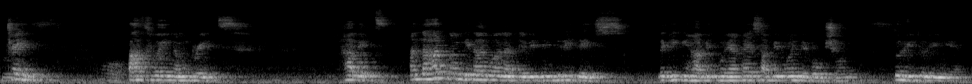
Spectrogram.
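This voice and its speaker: A woman from the Philippines preaches in a casual, lively way, laughing often and slipping into the voices of people she quotes. She is heard from a distance in a very echoey church hall. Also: medium pitch, moderate pace, a little hiss or hum. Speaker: preacher, pastor's wife. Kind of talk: conversational sermon mixing English.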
